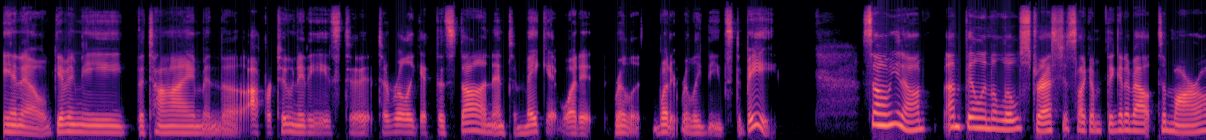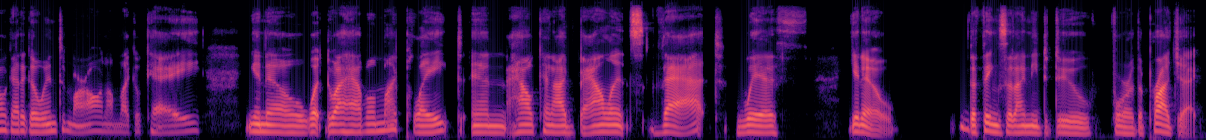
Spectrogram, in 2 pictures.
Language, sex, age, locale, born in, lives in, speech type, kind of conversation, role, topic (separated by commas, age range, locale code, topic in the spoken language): English, female, 55-59, en-US, United States, United States, conversation, advice, user, How can I manage feeling overwhelmed by work deadlines and responsibilities?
